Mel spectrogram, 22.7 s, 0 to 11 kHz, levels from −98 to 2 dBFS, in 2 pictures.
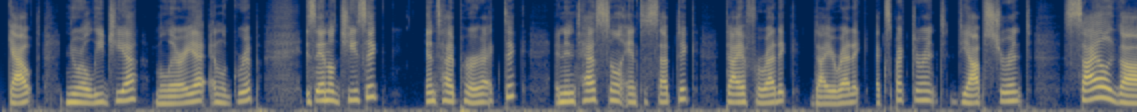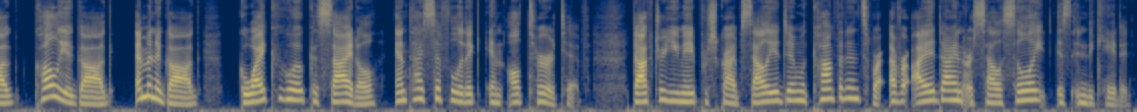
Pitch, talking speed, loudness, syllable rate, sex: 215 Hz, 100 wpm, -22 LUFS, 5.9 syllables/s, female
